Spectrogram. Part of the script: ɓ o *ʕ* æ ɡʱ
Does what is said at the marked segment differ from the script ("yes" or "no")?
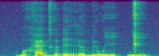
yes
